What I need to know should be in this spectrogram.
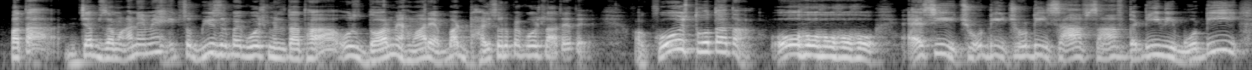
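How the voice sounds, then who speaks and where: A man voicing a loud, rude and boastful woman who scolds and taunts everyone in a storybook tale. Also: a little high, voice pushed up.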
